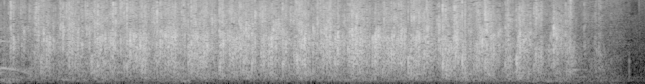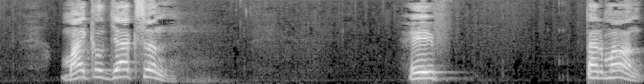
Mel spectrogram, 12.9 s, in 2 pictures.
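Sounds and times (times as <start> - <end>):
audience applause: 0.0 - 6.2
speech: 7.2 - 8.3, 10.6 - 11.0, 12.4 - 12.8.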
